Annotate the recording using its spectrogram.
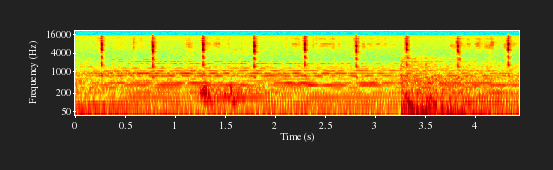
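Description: Countdown-timer clock ticking sound effect, a steady tick about twice a second, over a low sustained music bed.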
